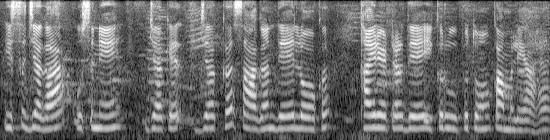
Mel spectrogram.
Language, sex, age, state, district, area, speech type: Punjabi, female, 30-45, Punjab, Pathankot, rural, read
